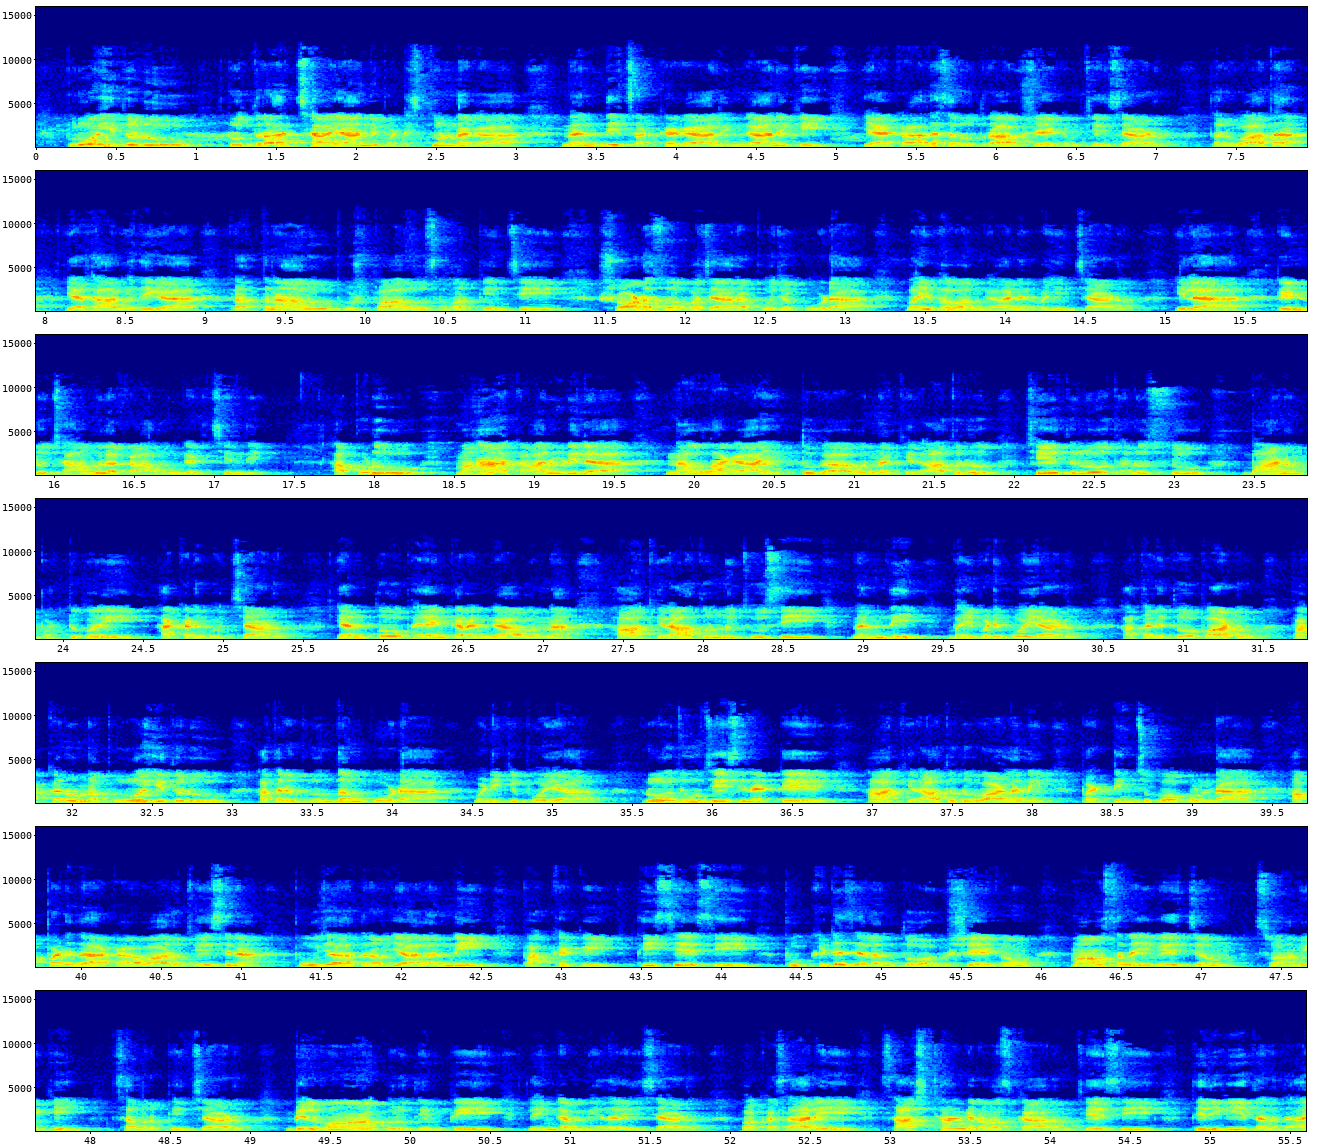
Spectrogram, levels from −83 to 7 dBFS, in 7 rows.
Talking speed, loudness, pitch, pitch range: 90 wpm, -21 LUFS, 120 Hz, 105-140 Hz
